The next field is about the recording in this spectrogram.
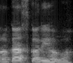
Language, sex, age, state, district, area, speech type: Odia, female, 60+, Odisha, Kendrapara, urban, spontaneous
